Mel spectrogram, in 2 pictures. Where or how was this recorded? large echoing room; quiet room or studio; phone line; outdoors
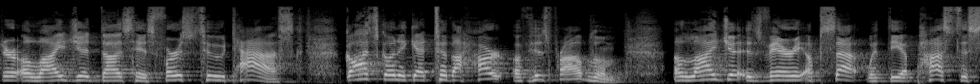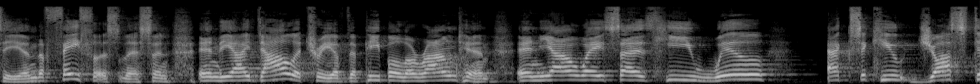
large echoing room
